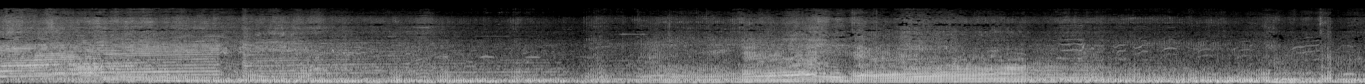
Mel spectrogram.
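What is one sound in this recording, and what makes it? Motorcycle engines rev loudly, rising and falling over and over.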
